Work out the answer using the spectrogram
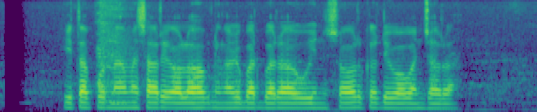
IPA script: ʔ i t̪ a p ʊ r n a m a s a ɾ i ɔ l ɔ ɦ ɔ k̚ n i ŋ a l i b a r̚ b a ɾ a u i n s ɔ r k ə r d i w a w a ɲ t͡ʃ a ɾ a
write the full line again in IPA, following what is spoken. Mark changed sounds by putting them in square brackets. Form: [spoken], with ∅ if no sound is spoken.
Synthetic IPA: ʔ i t̪ a p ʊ r n a m a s a ɾ i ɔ l ɔ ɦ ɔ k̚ n i ŋ a l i b a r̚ b a ɾ a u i n s ɔ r k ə r d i w a w a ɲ t͡ʃ a ɾ a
